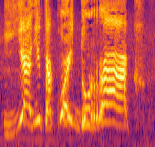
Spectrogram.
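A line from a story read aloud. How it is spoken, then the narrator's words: Shouting. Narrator (Russian): закричал гном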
